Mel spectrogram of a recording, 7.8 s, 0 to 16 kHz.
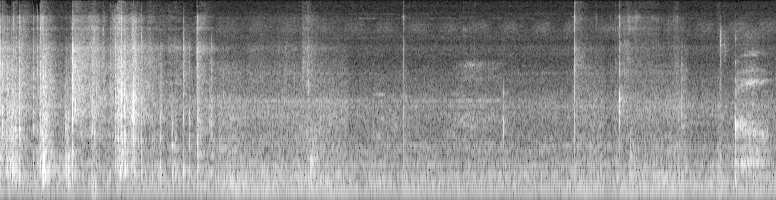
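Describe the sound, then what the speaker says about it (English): Plastic protective film peeled off a new OPPO Reno 10x Zoom phone, a cluster of close crinkles and crackles at first, then sparse faint rustles over a low steady hum. "Sweet sound of plastic."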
